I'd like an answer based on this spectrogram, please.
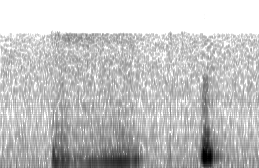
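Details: Snoring from a dog asleep indoors: a low vibrating nasal drone of almost a second, slightly rising at its end, then after a pause a short sharp snort; the room is otherwise quiet.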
